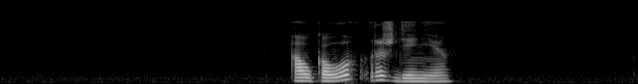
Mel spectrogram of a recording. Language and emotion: Russian, neutral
